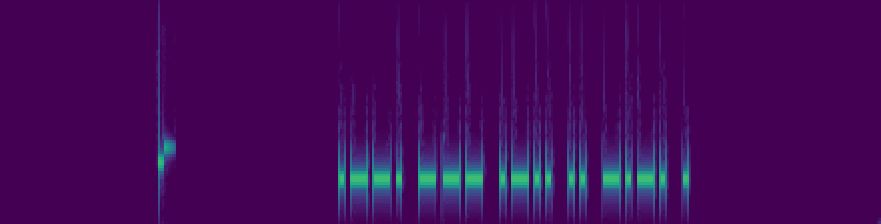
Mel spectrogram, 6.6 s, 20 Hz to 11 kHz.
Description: Morse code, heard as a keyed tone, about 28 wpm, 700 Hz. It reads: POLICE
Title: Six Letter Words - 28wpm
